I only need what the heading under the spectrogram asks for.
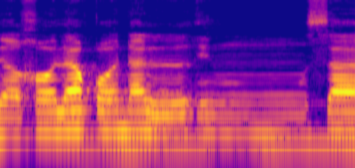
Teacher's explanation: nun sukun nya sebentar saja in baru kita masukkan ke hidung suaranya baru-baru kita siap-siap menyebut huruf tsa jadi investasi laqod kholaqnal ysaha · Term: ikhfa Haqiqi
